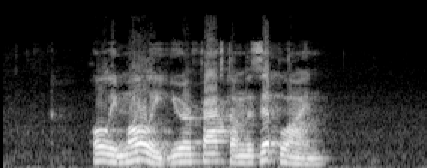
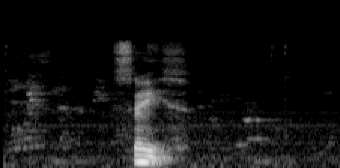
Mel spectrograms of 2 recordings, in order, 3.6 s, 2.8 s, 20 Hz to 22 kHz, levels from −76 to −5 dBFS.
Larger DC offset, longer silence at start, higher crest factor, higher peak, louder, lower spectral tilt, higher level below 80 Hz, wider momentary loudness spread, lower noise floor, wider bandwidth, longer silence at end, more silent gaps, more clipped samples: neither; first, 0.75 s vs 0.25 s; second, 14 dB vs 22 dB; first, 0 dBFS vs -6 dBFS; first, -11 LUFS vs -22 LUFS; about the same, -6 dB/octave vs -6.5 dB/octave; first, -46 dBFS vs -60 dBFS; second, 10 LU vs 24 LU; second, -46 dBFS vs -57 dBFS; first, 14.5 kHz vs 9.4 kHz; about the same, 0.85 s vs 0.75 s; neither; neither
